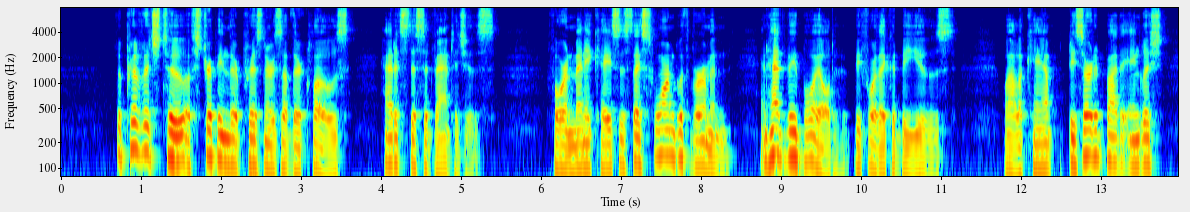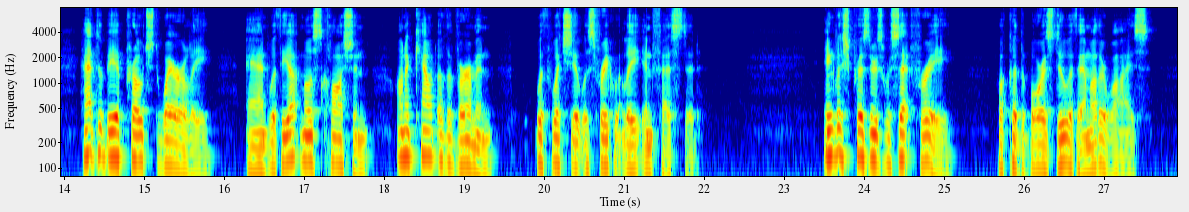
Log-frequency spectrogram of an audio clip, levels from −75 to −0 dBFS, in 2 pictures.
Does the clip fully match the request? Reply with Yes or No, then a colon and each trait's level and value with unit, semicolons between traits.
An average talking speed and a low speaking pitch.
Yes: average, 155 wpm; low, 105 Hz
